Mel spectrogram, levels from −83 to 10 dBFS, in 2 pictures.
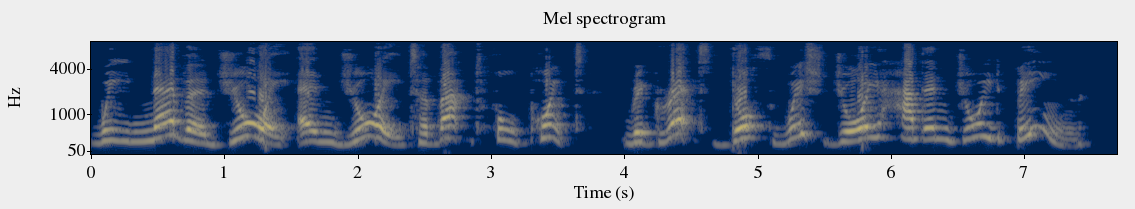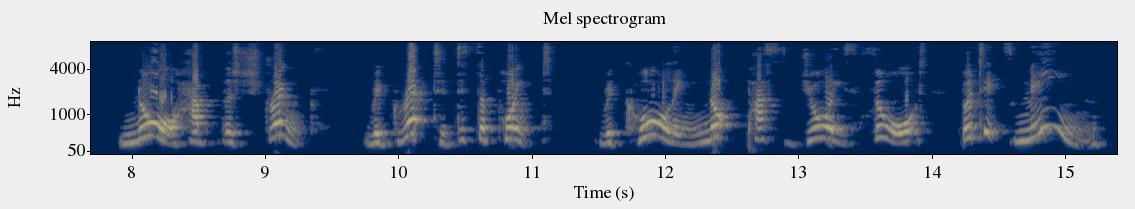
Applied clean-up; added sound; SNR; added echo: none; none; none; none.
